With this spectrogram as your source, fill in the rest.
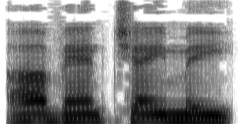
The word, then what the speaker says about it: Angewandte Chemie: angahuan chemi german pronunciation our vant Jaime meaning applied chemistry is a weekly peer-reviewed scientific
